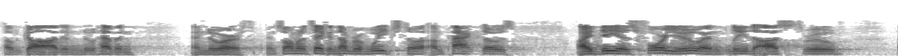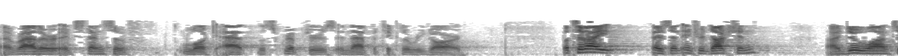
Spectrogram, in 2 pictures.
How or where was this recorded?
large echoing room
